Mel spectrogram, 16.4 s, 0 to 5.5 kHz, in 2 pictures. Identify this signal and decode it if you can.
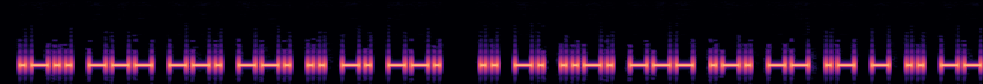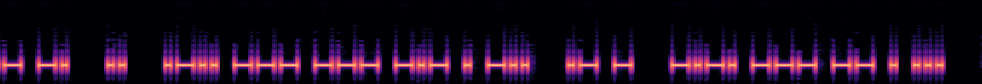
Morse code, heard as a keyed tone, about 25 wpm, 600 Hz. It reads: LOGGING INFORMATION I LOOKED AT COMES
